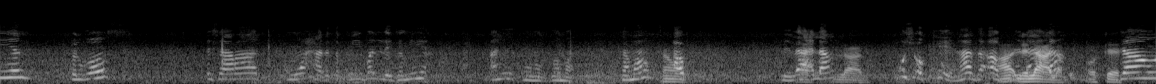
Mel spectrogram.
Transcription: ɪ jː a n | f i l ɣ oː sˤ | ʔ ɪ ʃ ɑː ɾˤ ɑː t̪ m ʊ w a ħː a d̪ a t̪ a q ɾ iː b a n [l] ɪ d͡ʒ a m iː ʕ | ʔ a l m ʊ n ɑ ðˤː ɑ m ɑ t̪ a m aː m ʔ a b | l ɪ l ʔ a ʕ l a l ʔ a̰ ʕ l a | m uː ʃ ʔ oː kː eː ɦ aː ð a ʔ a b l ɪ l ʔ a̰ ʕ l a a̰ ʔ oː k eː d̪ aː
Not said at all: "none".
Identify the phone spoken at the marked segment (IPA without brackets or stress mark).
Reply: l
